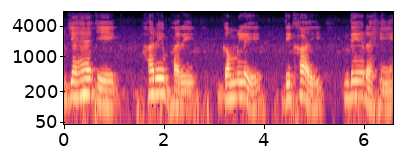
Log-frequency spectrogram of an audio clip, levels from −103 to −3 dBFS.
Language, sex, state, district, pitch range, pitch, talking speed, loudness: Hindi, male, Rajasthan, Bikaner, 100-160 Hz, 110 Hz, 80 wpm, -16 LUFS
